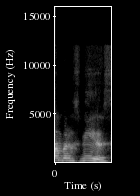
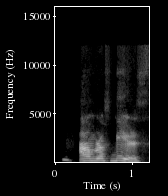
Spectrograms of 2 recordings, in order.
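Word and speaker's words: Ambrose Bierce: Ah, Ambros Bears. Ahora ya caí. Bueno, la pronunciación Susy, vos la sabes bien. ¿Cómo se dice? Ambros Bears.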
